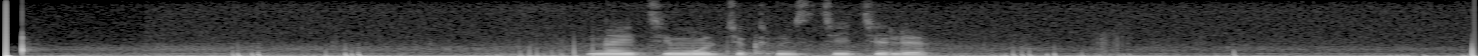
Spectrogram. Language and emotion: Russian, neutral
